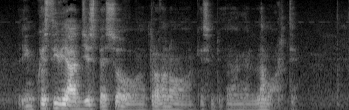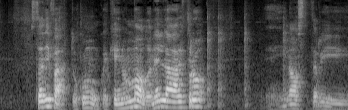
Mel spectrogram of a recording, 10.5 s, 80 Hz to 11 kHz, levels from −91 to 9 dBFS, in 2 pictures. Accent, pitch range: native, 105-160 Hz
